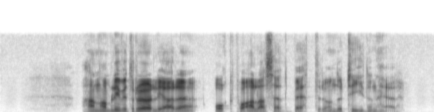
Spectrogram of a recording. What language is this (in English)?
Swedish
